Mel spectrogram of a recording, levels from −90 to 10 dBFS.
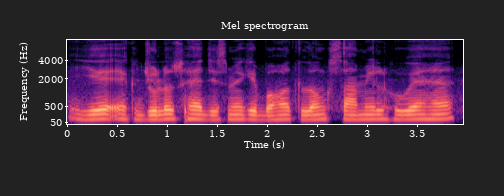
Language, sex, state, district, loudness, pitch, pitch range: Hindi, male, Jharkhand, Palamu, -15 LUFS, 120 Hz, 115-120 Hz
